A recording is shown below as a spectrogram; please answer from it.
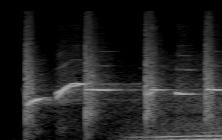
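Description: Jingle music: a whistled melody starts a moment in, sliding up and then holding steady notes over sharp percussion hits about every half second.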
